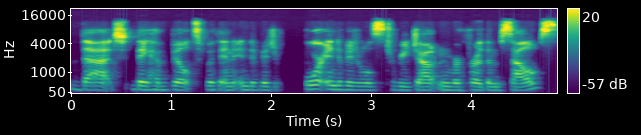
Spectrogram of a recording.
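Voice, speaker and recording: At a fairly low pitch and a moderate pace, a woman talks in an ordinary speaking voice. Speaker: state program presenter. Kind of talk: webinar data presentation. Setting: webinar.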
